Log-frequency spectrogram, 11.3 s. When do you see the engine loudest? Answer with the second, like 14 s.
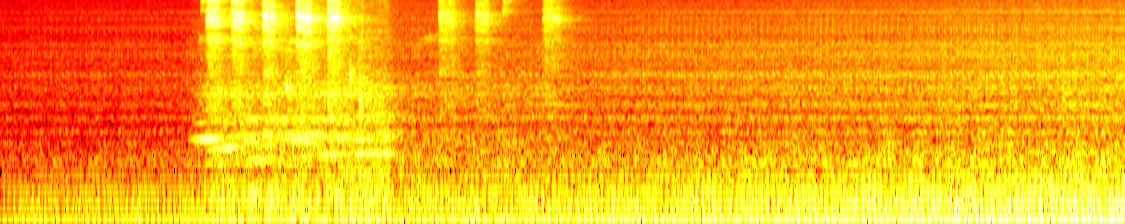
11 s.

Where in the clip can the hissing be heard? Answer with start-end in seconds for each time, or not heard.
1.9-5.8.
